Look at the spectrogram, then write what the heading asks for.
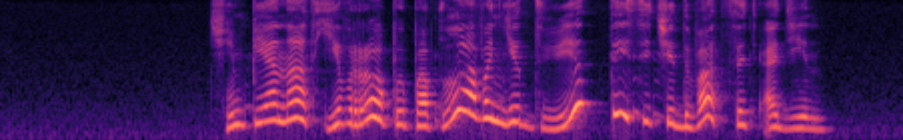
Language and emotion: Russian, positive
